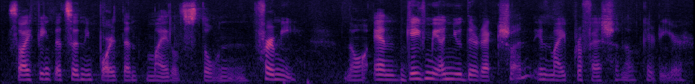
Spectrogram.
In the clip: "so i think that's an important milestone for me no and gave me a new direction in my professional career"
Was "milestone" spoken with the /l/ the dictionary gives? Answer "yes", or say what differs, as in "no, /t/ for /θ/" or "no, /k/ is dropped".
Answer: yes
